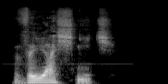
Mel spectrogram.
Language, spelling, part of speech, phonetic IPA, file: Polish, wyjaśnić, verb, [vɨˈjäɕɲit͡ɕ], Pl-wyjaśnić.ogg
